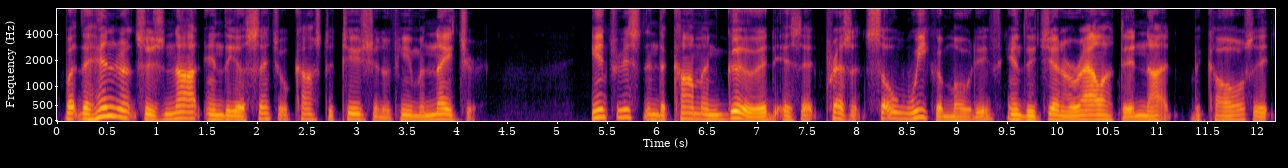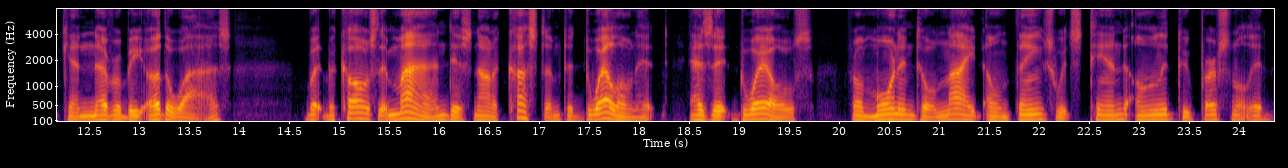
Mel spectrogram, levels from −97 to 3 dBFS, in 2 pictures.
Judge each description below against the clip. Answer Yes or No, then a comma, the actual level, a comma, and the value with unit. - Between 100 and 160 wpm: Yes, average, 150 wpm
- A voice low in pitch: Yes, low, 125 Hz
